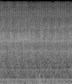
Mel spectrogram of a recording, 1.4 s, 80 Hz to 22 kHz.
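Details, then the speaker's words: 250,000-mile engine idling, heard through an ultrasonic Whisperer tool as a baseline: an even, steady idle hum with no ticking or knocking; fuel control and vacuum are good. Normal idle. "The engine's got 250,000 miles on it. No outstanding sounds that I can hear."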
